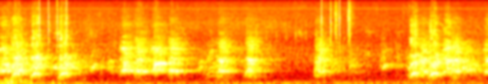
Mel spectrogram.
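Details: Caucasian Shepherd-type male dog, about nine years old, at a municipal animal shelter in Środa Wielkopolska, Poland: deep, full barks in quick bursts of two to four, with pauses between bursts and voices nearby.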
